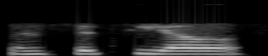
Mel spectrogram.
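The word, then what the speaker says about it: syncytial: the time so respiratory cial virus what is that and am I even pronouncing it correctly you've said it correctly but so it's respiratory sensial virus it is in short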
